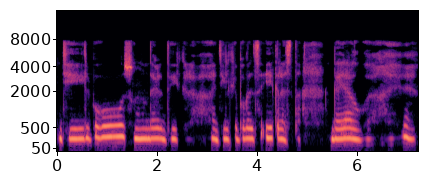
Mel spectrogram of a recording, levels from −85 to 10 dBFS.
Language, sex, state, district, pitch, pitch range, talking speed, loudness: Hindi, female, Bihar, Darbhanga, 235 Hz, 230-245 Hz, 125 wpm, -18 LUFS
